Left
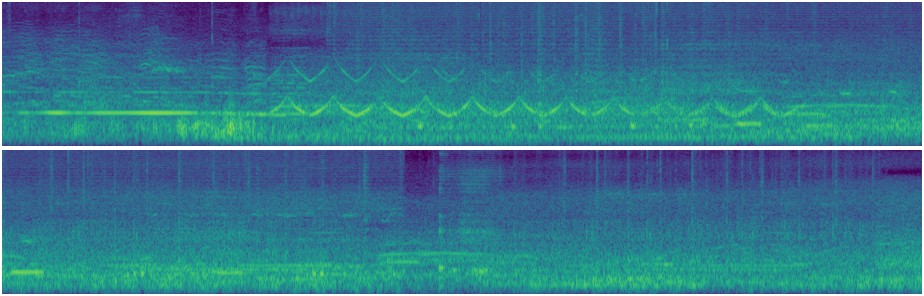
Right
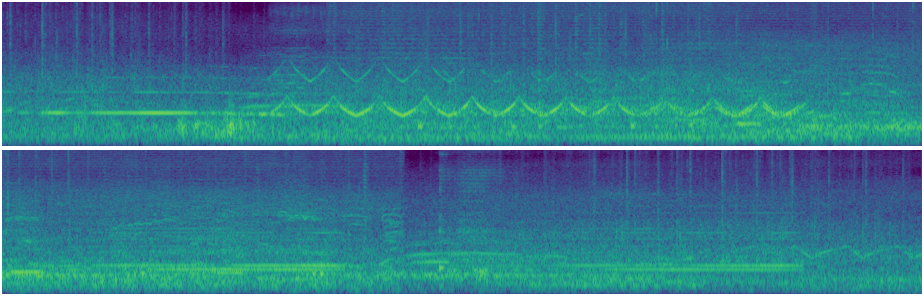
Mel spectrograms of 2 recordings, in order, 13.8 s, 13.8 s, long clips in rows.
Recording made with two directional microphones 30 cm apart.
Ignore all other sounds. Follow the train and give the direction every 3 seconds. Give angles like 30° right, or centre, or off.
40° right, 30° right, 10° right, 20° left, 40° left.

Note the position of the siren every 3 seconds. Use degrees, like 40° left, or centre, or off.
20° left, 20° right, 40° right, 50° right, 60° right.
